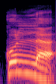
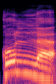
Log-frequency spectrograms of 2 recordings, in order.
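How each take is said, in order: No difference in how they are said.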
